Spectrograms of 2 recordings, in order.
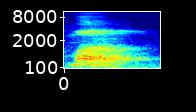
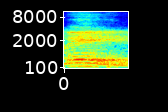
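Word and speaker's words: מן: Mun is a word that means, let me put how you pronounce it. Mun. It's not man, it's mun.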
